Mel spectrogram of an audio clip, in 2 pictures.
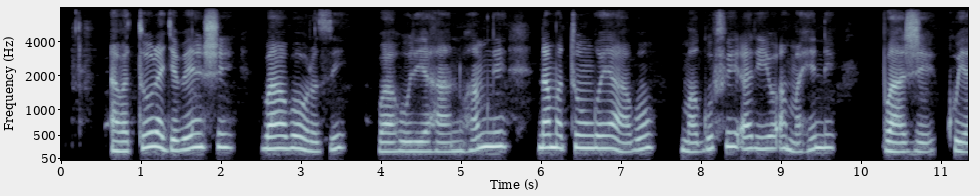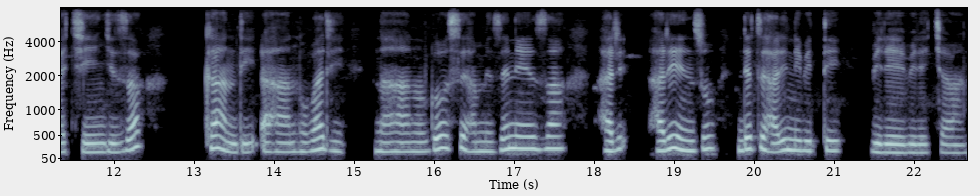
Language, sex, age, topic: Kinyarwanda, female, 18-24, health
